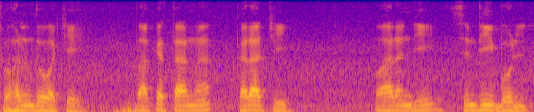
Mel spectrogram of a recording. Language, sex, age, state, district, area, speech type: Sindhi, male, 60+, Maharashtra, Thane, urban, spontaneous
